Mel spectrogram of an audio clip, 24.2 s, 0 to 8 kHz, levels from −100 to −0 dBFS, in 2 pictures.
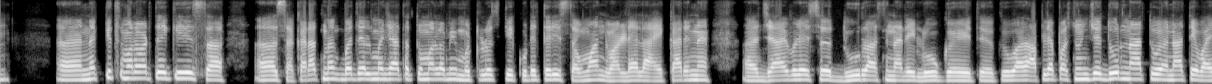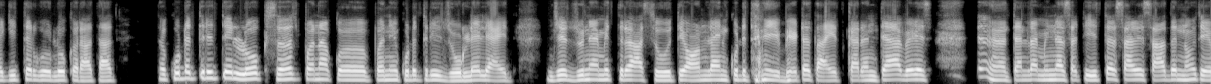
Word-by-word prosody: अ, 170 Hz, -, -6 dB, 0.9 s
नक्कीच 210 Hz, +5 st, -3 dB
मला 215 Hz, 0 st, +2 dB
वाटतंय 220 Hz, 0 st, +1 dB
की 215 Hz, -, +4 dB, 0.2 s
स -, -, -10 dB, 0.5 s
अ, 160 Hz, +1 st, +1 dB
सकारात्मक 175 Hz, +8 st, -1 dB
बदल 190 Hz, 0 st, +2 dB
म्हणजे 190 Hz, 0 st, +1 dB
आता 185 Hz, 0 st, 0 dB
तुम्हाला 185 Hz, 0 st, +1 dB
मी 185 Hz, -, 0 dB
म्हटलोच 165 Hz, +2 st, -2 dB
की 170 Hz, -, +2 dB
कुठेतरी 165 Hz, +2 st, 0 dB
संवाद 155 Hz, +2 st, -1 dB
वाढलेला 140 Hz, +2 st, +1 dB
आहे. 135 Hz, -1 st, 0 dB
कारण 160 Hz, +2 st, 0 dB, 0.4 s
अ, 140 Hz, -1 st, 0 dB
ज्यावेळेस 160 Hz, +3 st, +1 dB
अ, 165 Hz, -, +5 dB, 0.2 s
दूर 165 Hz, +2 st, +3 dB
असणारे 150 Hz, -1 st, 0 dB
लोकं 145 Hz, 0 st, +1 dB
आहेत 140 Hz, -1 st, +1 dB, 0.2 s
किंवा 155 Hz, +1 st, +2 dB
आपल्यापासून 180 Hz, +3 st, 0 dB
जे 200 Hz, +1 st, +3 dB
दूर 210 Hz, -, +4 dB
नात 185 Hz, 0 st, -1 dB, 0.2 s
नातेवाईक 160 Hz, -2 st, 0 dB
इतर 170 Hz, +1 st, -1 dB, 0.2 s
लोकं 155 Hz, 0 st, 0 dB
राहतात. 135 Hz, +1 st, -1 dB, 0.5 s
तर 180 Hz, -, 0 dB
कुठेतरी 215 Hz, +2 st, +1 dB
ते 225 Hz, -, +4 dB
लोक 190 Hz, +1 st, +3 dB
सहजपणे 185 Hz, 0 st, 0 dB
क -, -, +2 dB
अ, 160 Hz, -1 st, +2 dB
पणे 165 Hz, 0 st, +1 dB
कुठेतरी 165 Hz, 0 st, 0 dB
जोडलेले 155 Hz, +3 st, +2 dB
आहेत. 135 Hz, -2 st, -1 dB, 0.5 s
जे 170 Hz, +2 st, +3 dB
जुन्या 170 Hz, +3 st, 0 dB
मित्र 170 Hz, 0 st, 0 dB
असो 150 Hz, 0 st, 0 dB
ते -, -, +3 dB
ऑनलाईन 160 Hz, +1 st, +1 dB
कुठेतरी 160 Hz, 0 st, 0 dB
भेटत 150 Hz, +1 st, -1 dB
आहेत. 140 Hz, 0 st, -1 dB
कारण 155 Hz, 0 st, -1 dB
त्यावेळेस 170 Hz, -1 st, +2 dB, 0.6 s
अ, 160 Hz, -4 st, 0 dB
त्यांना 160 Hz, +2 st, -1 dB
मिळण्यासाठी 165 Hz, -1 st, 0 dB
इतर 175 Hz, +4 st, 0 dB
सारे 170 Hz, 0 st, +1 dB
साधन 160 Hz, +2 st, -1 dB
नव्हते. 165 Hz, -1 st, 0 dB
165 Hz, 160 wpm, -12 LUFS, 155-180 Hz, 0.9 s, अ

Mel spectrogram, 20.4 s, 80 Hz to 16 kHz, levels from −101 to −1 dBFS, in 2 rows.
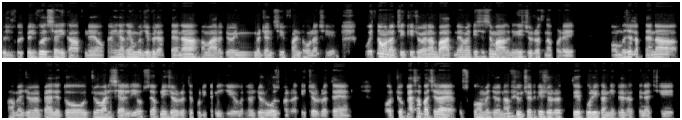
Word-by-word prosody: बिल्कुल, 120 Hz, 0 st, -6 dB
बिल्कुल, 125 Hz, +3 st, +3 dB
सही 125 Hz, -3 st, +1 dB
कहा 110 Hz, -, +1 dB
आपने 115 Hz, +2 st, -4 dB
और 115 Hz, -1 st, -2 dB
कहीं 125 Hz, 0 st, -6 dB
न 130 Hz, -, +1 dB
कहीं 130 Hz, +1 st, 0 dB
मुझे 125 Hz, -1 st, 0 dB
भी 135 Hz, +2 st, 0 dB
लगता 125 Hz, -2 st, -3 dB
है 115 Hz, -, -1 dB
ना, 130 Hz, +2 st, +5 dB, 0.2 s
हमारा 120 Hz, 0 st, +1 dB
जो 125 Hz, 0 st, -2 dB
इमरजेंसी 120 Hz, 0 st, -5 dB
फंड 120 Hz, -1 st, -5 dB
होना 115 Hz, -2 st, -3 dB
चाहिए, -, -, -11 dB, 0.5 s
वो -, -, -1 dB
इतना 155 Hz, +2 st, +6 dB
होना 140 Hz, -5 st, +7 dB
चाहिए 120 Hz, +1 st, -2 dB
कि 130 Hz, -, 0 dB
जो 125 Hz, -1 st, 0 dB
है 125 Hz, -, +3 dB
ना 135 Hz, -, +6 dB
बाद 120 Hz, -1 st, +9 dB
में 130 Hz, -, -4 dB
हमें 130 Hz, 0 st, 0 dB
किसी 125 Hz, -1 st, -6 dB
से 145 Hz, -, -3 dB
माँगने 120 Hz, -2 st, +4 dB
की 130 Hz, +1 st, +1 dB
ज़रूरत 120 Hz, +1 st, -1 dB
ना 115 Hz, -, -2 dB
पड़े। 105 Hz, -2 st, -2 dB, 0.6 s
और 115 Hz, -, -7 dB
मुझे 130 Hz, +4 st, 0 dB
लगता 140 Hz, -2 st, -2 dB
है -, -, -1 dB
ना, 135 Hz, +1 st, +5 dB, 0.4 s
हमें 120 Hz, 0 st, -6 dB
जो 120 Hz, +1 st, -4 dB
है 125 Hz, -, -2 dB
पहले 120 Hz, 0 st, +1 dB
तो 125 Hz, +1 st, -3 dB, 0.3 s
जो 125 Hz, -, -1 dB
हमारी 125 Hz, 0 st, +1 dB
सैलरी 110 Hz, -3 st, -1 dB
है, 120 Hz, -, 0 dB
उससे 145 Hz, -1 st, -6 dB
अपनी 135 Hz, +1 st, -1 dB
ज़रूरतें 115 Hz, -1 st, -2 dB
पूरी 115 Hz, -1 st, -11 dB
करनी 105 Hz, -2 st, -9 dB
चाहिए 105 Hz, +1 st, -7 dB
मतलब 115 Hz, +2 st, -9 dB
जो 125 Hz, -, +1 dB
रोज़मर्रा 115 Hz, -1 st, -3 dB
की -, -, -10 dB
ज़रूरतें 110 Hz, 0 st, -1 dB
हैं 105 Hz, -, -3 dB, 0.6 s
और 115 Hz, -, -1 dB
जो 135 Hz, -, +3 dB
पैसा 140 Hz, +2 st, +5 dB
बच 135 Hz, 0 st, +4 dB
रहा 135 Hz, -1 st, +7 dB
है 115 Hz, -4 st, +5 dB
उसको 135 Hz, -, -10 dB
हमें 125 Hz, -1 st, -3 dB
जो 125 Hz, -, -6 dB
है -, -, -2 dB
ना 150 Hz, +5 st, -1 dB
फ्यूचर 130 Hz, -1 st, -1 dB
की 135 Hz, +1 st, 0 dB
ज़रूरतें 125 Hz, +1 st, +1 dB
पूरी 125 Hz, 0 st, +4 dB
करने 115 Hz, -2 st, -2 dB
के 120 Hz, +3 st, -9 dB
लिए 115 Hz, -, -6 dB
रख 115 Hz, -, -6 dB
देना 110 Hz, 0 st, -3 dB
चाहिए। 100 Hz, -2 st, -7 dB
120 Hz, 250 wpm, -23 LUFS, 115-130 Hz, 0.6 s, बाद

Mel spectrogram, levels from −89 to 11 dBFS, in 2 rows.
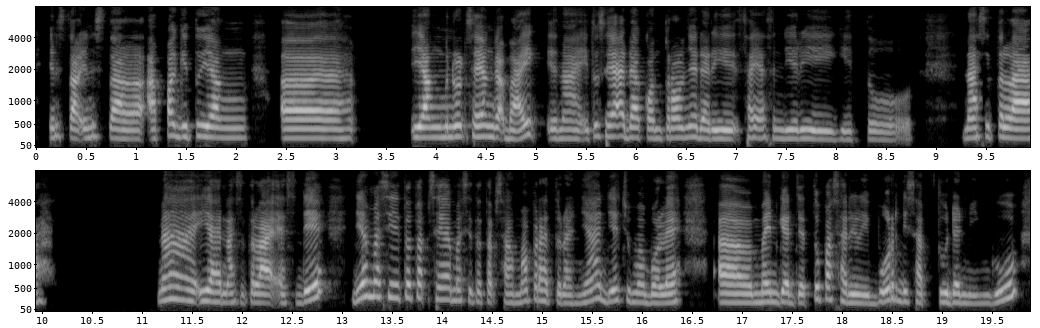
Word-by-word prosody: install-install, 200 Hz, -3 st, 0 dB
apa 195 Hz, +6 st, +1 dB
gitu 230 Hz, +2 st, -2 dB
yang, 205 Hz, -2 st, +1 dB, 0.3 s
eee, 200 Hz, 0 st, +4 dB, 0.6 s
yang 215 Hz, 0 st, +6 dB
menurut 230 Hz, +1 st, +1 dB
saya 230 Hz, 0 st, +3 dB
enggak 215 Hz, -4 st, +1 dB
baik, 255 Hz, +10 st, 0 dB
ye 195 Hz, -, -3 dB
nah 190 Hz, -1 st, -4 dB
itu 185 Hz, +6 st, -7 dB
saya 235 Hz, 0 st, +2 dB
ada 215 Hz, -1 st, +2 dB
kontrolnya, 210 Hz, +2 st, -1 dB
dari 185 Hz, -1 st, +1 dB
saya 205 Hz, -1 st, -4 dB
sendiri, 185 Hz, -3 st, -1 dB
gitu. 170 Hz, -1 st, -10 dB, 0.5 s
Nah 205 Hz, +1 st, +2 dB
setelah 205 Hz, -3 st, +5 dB, 1.2 s
Nah 245 Hz, -1 st, +1 dB
iya, 215 Hz, -2 st, +2 dB
nah 190 Hz, -, -2 dB
setelah 185 Hz, 0 st, +3 dB
SD, 185 Hz, +9 st, +1 dB, 0.2 s
dia 280 Hz, +9 st, +3 dB
masih 310 Hz, -2 st, -1 dB
tetap 290 Hz, 0 st, -3 dB
saya 255 Hz, -3 st, -4 dB
masih 230 Hz, -1 st, -6 dB
tetap 205 Hz, -1 st, -7 dB
sama 190 Hz, +3 st, -5 dB
peraturannya, 205 Hz, -1 st, -4 dB
dia 225 Hz, +2 st, +1 dB
cuma 200 Hz, -4 st, -5 dB
boleh, 185 Hz, +2 st, 0 dB, 0.4 s
eee, 190 Hz, -1 st, +5 dB
main 200 Hz, +2 st, 0 dB
gadget 190 Hz, -2 st, -1 dB
tuh 265 Hz, -, -1 dB
pas 260 Hz, -, 0 dB
hari 205 Hz, -7 st, -1 dB
libur 180 Hz, +8 st, 0 dB
di 210 Hz, -3 st, -5 dB
Sabtu 195 Hz, 0 st, -3 dB
dan 190 Hz, -2 st, -1 dB
Minggu, 175 Hz, -, -3 dB
200 Hz, 150 wpm, -24 LUFS, 190-225 Hz, 1.2 s, yang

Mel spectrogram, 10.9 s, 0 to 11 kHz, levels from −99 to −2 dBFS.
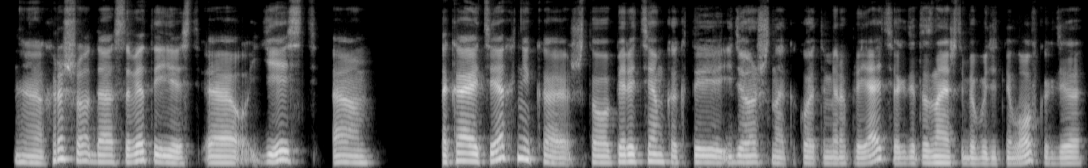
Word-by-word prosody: Э, 120 Hz, -3 st, -2 dB
хорошо, 160 Hz, -, 0 dB
да, 135 Hz, -1 st, +1 dB
советы 140 Hz, +4 st, +1 dB
есть, 115 Hz, -4 st, 0 dB
а, 120 Hz, -1 st, +2 dB
есть, 165 Hz, +5 st, 0 dB
а, 125 Hz, -1 st, 0 dB, 0.8 s
такая 150 Hz, +3 st, +6 dB
техника, 160 Hz, -, 0 dB
что 120 Hz, -2 st, -2 dB
перед 135 Hz, +3 st, +2 dB
тем, 140 Hz, -1 st, +1 dB
как 120 Hz, -4 st, -5 dB
ты 125 Hz, -1 st, 0 dB
идёшь 125 Hz, +1 st, -2 dB
на 110 Hz, -2 st, -3 dB
какое-то 110 Hz, 0 st, -6 dB
мероприятие, 110 Hz, -, -1 dB
где 110 Hz, 0 st, -4 dB
ты 120 Hz, -, -3 dB
знаешь, 115 Hz, 0 st, +3 dB
тебе 105 Hz, -1 st, -3 dB
будет 105 Hz, 0 st, -5 dB
неловко, 110 Hz, +4 st, -2 dB
где 110 Hz, +1 st, -2 dB
125 Hz, 145 wpm, -23 LUFS, 110-140 Hz, 0.8 s, такая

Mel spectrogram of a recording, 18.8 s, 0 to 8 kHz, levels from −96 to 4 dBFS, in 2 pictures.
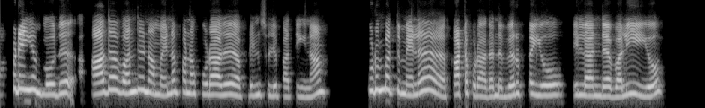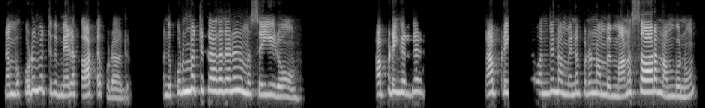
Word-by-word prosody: அப்படிங்கும்போது, 295 Hz, -4 st, +2 dB, 0.5 s
அத 305 Hz, +4 st, +3 dB, 0.2 s
வந்து 335 Hz, +5 st, +2 dB
நம்ப 275 Hz, -3 st, -2 dB
என்ன 300 Hz, +3 st, -1 dB
பண்ணக்கூடாது 270 Hz, -3 st, 0 dB
அப்டீன்னு 245 Hz, +2 st, -8 dB
சொல்லி 240 Hz, -1 st, -6 dB
பாத்தீங்கன்னா, 220 Hz, +3 st, -4 dB, 0.7 s
குடும்பத்து 370 Hz, -1 st, +1 dB
மேல 255 Hz, +4 st, +1 dB, 0.5 s
காட்டக்கூடாது. 265 Hz, -5 st, +1 dB
அந்த 225 Hz, -3 st, -4 dB
வெறுப்பையோ 255 Hz, -1 st, 0 dB, 0.4 s
இல்ல, 260 Hz, -, -2 dB
அந்த 240 Hz, -1 st, 0 dB, 0.2 s
வலியையோ 245 Hz, 0 st, +1 dB, 0.8 s
நம்ப 275 Hz, +1 st, 0 dB
குடும்பத்துக்கு 360 Hz, -5 st, -2 dB
மேல 260 Hz, +2 st, +2 dB
காட்டக்கூடாது. 235 Hz, -8 st, -3 dB, 0.5 s
அந்த 255 Hz, -1 st, -4 dB
குடும்பத்துக்காக 350 Hz, +1 st, +4 dB
தானே 355 Hz, +1 st, +3 dB
நம்ப 300 Hz, -3 st, +2 dB
செய்யுறோம். 240 Hz, -5 st, 0 dB, 1.2 s
அப்படிங்குறது 315 Hz, +2 st, +1 dB, 1.0 s
அப்படி 310 Hz, 0 st, -2 dB, 0.5 s
வந்து 290 Hz, +4 st, -1 dB
நம்ப 290 Hz, -4 st, -2 dB
என்ன 290 Hz, -, -2 dB
பண்ணனும்? 295 Hz, 0 st, -1 dB
நம்ப 250 Hz, -3 st, -1 dB
மனசார 320 Hz, +4 st, +6 dB
நம்பனும், 235 Hz, +3 st, -4 dB
275 Hz, 110 wpm, -21 LUFS, 245-315 Hz, 1.2 s, மனசார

